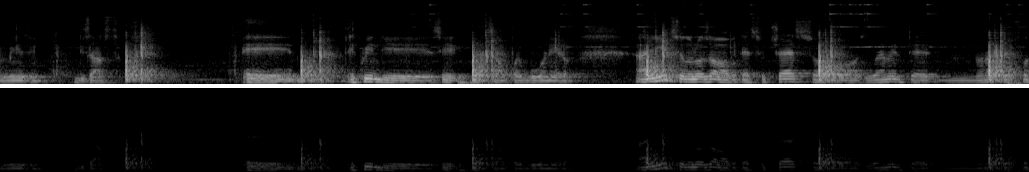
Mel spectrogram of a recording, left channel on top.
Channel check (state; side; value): quieter; right; 30.0 dB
